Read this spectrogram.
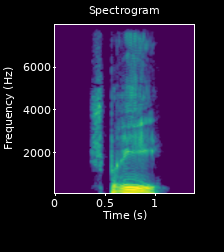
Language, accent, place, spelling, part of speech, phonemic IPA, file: German, Germany, Berlin, Spree, proper noun, /ʃpʁeː/, De-Spree.ogg
- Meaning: Spree (a river in eastern Germany)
